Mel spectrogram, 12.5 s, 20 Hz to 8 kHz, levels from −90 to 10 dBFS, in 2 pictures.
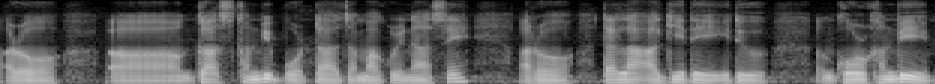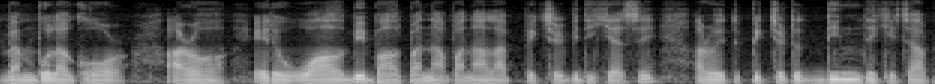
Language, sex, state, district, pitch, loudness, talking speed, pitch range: Nagamese, male, Nagaland, Dimapur, 95 Hz, -18 LUFS, 185 wpm, 90-100 Hz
